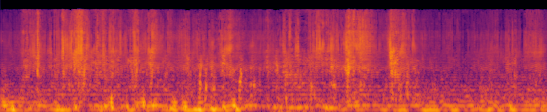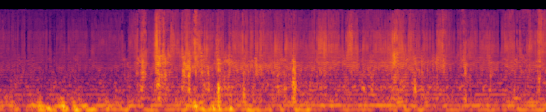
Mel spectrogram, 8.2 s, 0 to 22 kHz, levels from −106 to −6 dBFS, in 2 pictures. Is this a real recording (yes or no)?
no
